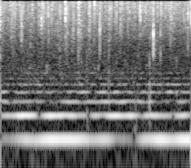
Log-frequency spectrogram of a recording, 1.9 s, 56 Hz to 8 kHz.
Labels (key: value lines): label: biophony, midshipman
recorder: SoundTrap 500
